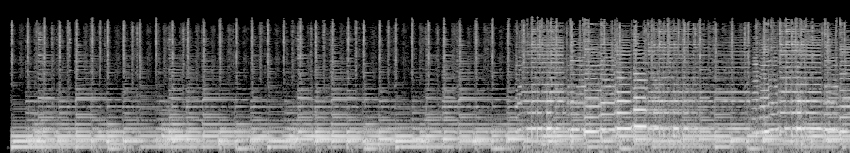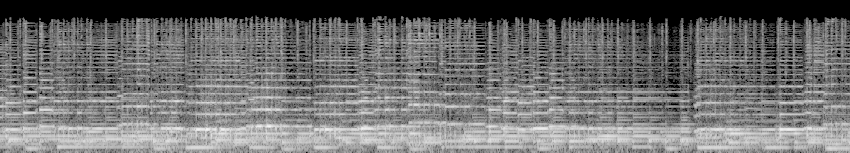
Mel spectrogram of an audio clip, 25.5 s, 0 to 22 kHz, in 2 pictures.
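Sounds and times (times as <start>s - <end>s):
guitar: 0.0s - 25.4s
harmonica: 7.6s - 25.4s.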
